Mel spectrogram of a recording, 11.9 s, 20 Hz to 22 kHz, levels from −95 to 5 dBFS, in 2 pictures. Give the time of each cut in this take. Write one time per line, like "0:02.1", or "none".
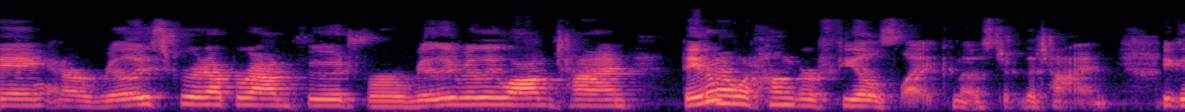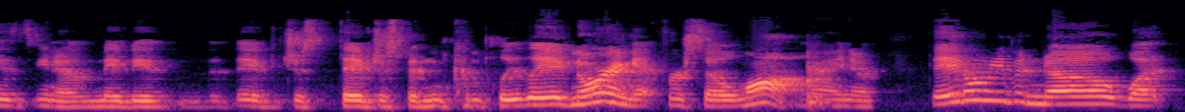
0:03.6
0:05.8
